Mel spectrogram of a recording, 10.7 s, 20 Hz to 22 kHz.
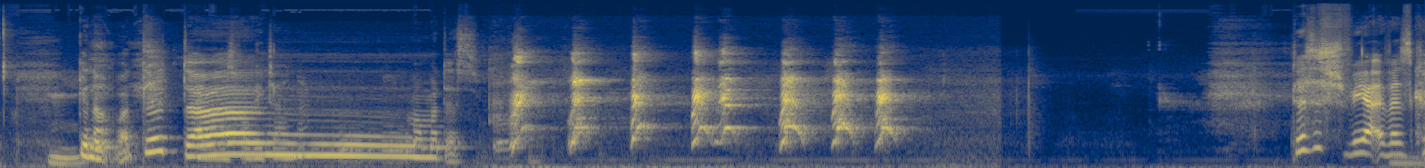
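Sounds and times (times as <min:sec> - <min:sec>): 
speech: 0:00.4 - 0:04.0, 0:09.7 - 0:10.6
Chihuahua yapping barks: 0:03.7 - 0:07.0.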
